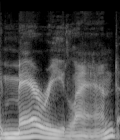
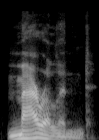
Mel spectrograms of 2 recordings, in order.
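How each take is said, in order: First: The first part sounds like the name Mary. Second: The first part is reduced to sound like Mara. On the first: The speaker calls it wrong. "We don't say Maryland" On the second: The speaker calls it right. "it's Mara, Maryland"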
